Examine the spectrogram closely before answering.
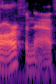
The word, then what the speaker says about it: Arfonath: How do you spell that? ARFONATH. Arfanath.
